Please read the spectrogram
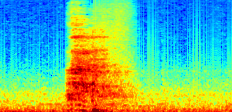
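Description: A person exhaling hard, a sigh of about a second, while letting go of a bent-leg core hold with a dumbbell, with a dull thump at the same moment.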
